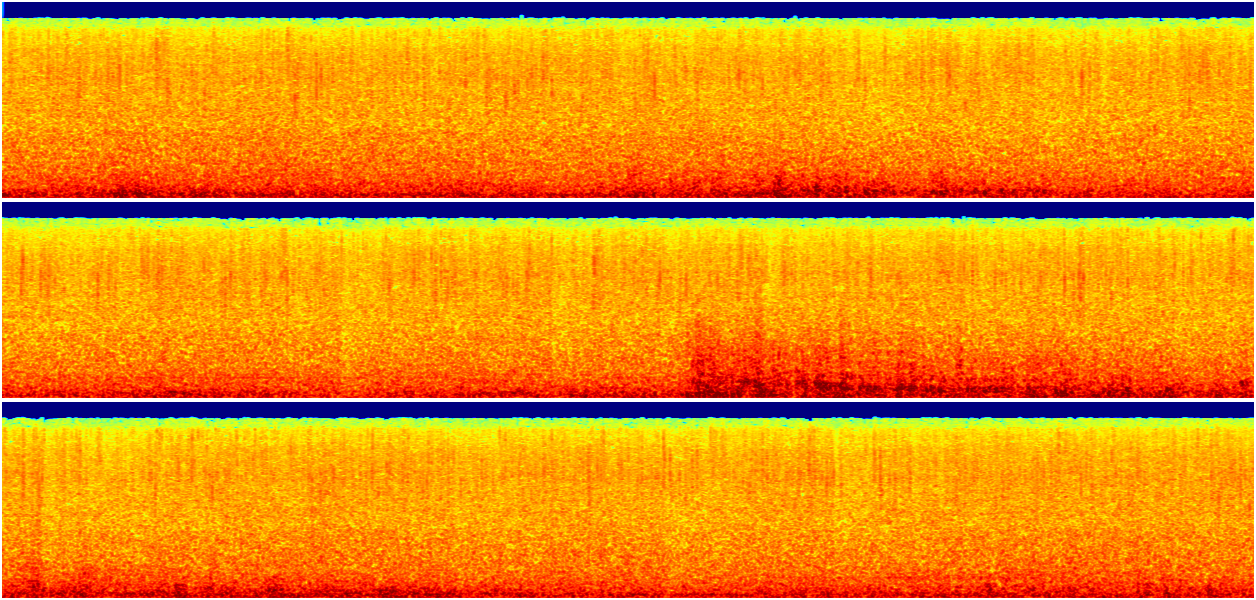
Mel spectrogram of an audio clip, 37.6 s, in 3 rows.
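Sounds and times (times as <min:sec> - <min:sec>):
heavy rain: 0:00.0 - 0:37.5
thunder: 0:19.4 - 0:26.0.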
